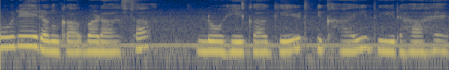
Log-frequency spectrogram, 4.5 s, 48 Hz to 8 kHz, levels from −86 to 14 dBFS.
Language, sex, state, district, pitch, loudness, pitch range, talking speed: Hindi, male, Chhattisgarh, Raipur, 200 Hz, -16 LUFS, 190-250 Hz, 160 wpm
